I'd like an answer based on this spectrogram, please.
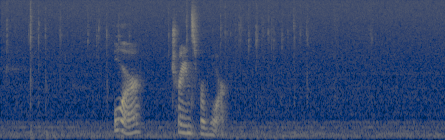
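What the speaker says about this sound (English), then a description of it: "When making a screencast, my typing gets really bad." Computer keyboard typing during a screencast, faint and steady in the background while a voice speaks briefly over it.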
